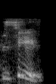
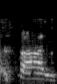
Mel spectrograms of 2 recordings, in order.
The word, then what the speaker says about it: psi: Psi, Psi, psi. psi, Psi ou Psy, tanto faz, dependendo da do pronúncia.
